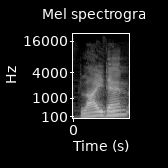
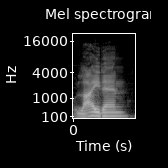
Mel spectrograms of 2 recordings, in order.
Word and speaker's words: Raiden: into the next one laiden or lijin yes L and R interchangeable in Japanese and they often will say it kind of with an l sound so lighten or Ryden and lijing they're the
